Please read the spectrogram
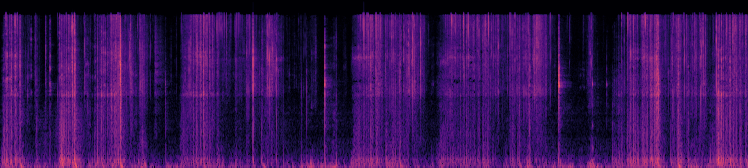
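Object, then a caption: Bar of soap scraped by a metal blade. A metal blade scrapes and shaves crumbly flakes from the corner of a solid rectangular bar of rancid yellow soap held in the hand. Dry, bright scraping and crumbling bursts come in uneven strokes, separated by short quiet pauses, with most of the energy high and a faint low rumble underneath.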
